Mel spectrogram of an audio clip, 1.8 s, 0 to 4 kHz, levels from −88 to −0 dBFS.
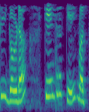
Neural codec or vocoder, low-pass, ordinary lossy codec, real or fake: codec, 16 kHz, 16 kbps, FreqCodec, larger model; 3.6 kHz; none; fake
